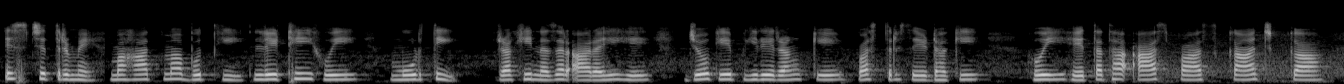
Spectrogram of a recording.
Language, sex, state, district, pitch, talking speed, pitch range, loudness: Hindi, female, Uttar Pradesh, Gorakhpur, 225 Hz, 130 wpm, 215-230 Hz, -22 LUFS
